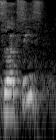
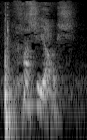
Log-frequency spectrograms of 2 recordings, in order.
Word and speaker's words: Xerxes: Why do I think he was Xerxes? Because in Persian pronunciation, Xerxes is actually a Greek pronunciation, Xerxes. But in Persian, it's pronounced Hashiarsh. Hashiarsh, what's the Hebrew?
